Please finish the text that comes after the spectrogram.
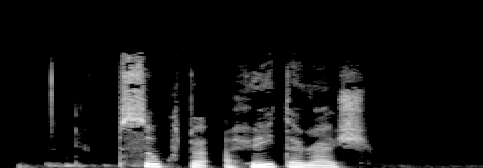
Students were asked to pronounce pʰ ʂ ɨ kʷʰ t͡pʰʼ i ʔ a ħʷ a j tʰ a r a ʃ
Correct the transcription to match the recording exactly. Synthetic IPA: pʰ s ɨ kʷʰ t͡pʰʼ a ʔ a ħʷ e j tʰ a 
